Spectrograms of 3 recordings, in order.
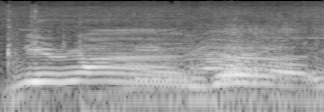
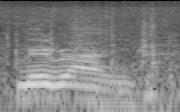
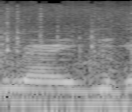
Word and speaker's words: meringue: I can't pronounce it rightly. Mirang. Yeah, that's it. Okay. Merang. Thank you. I was wondering you said Marig.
